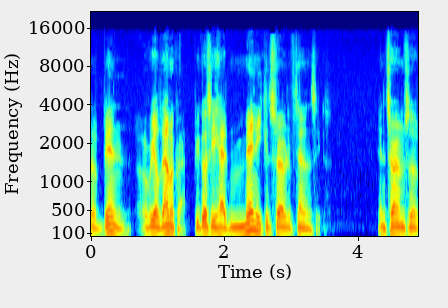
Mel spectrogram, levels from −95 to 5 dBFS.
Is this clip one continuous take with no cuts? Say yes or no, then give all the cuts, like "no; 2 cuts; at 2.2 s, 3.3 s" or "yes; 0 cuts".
no; 1 cut; at 1.5 s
